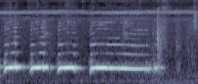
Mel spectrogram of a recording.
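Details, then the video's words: Bangkok-type zebra dove from a breeding farm in Kroya, Cilacap, Central Java, Indonesia, singing competition-quality song with steady front, middle and end parts: three short mellow coos, then one long, even, held coo, in a quiet room. "PERKUTUT BANGKOK GACOR PAKEM DEPAN TENGAH UJUNG KUALITAS LOMBA"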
